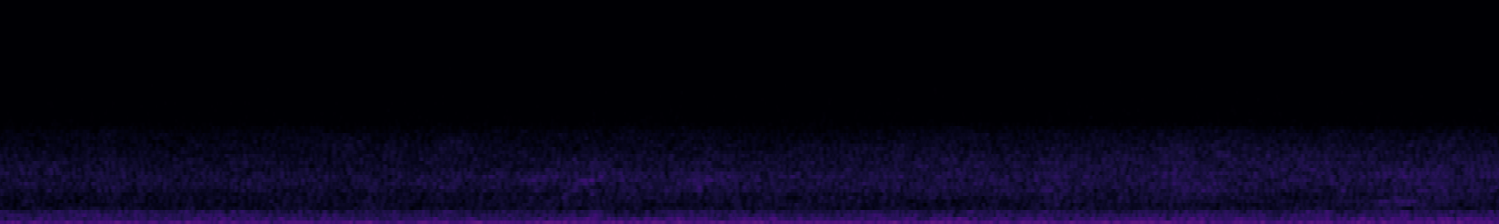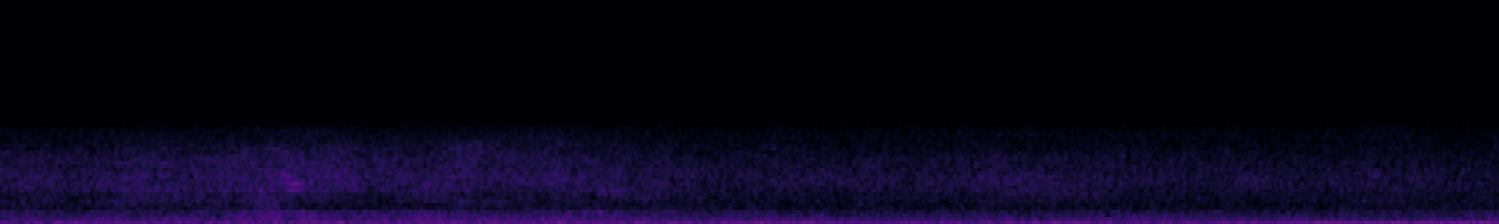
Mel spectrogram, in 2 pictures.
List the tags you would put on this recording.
Soundscapes > Nature
nature natural-soundscape alice-holt-forest raspberry-pi meadow soundscape phenological-recording field-recording

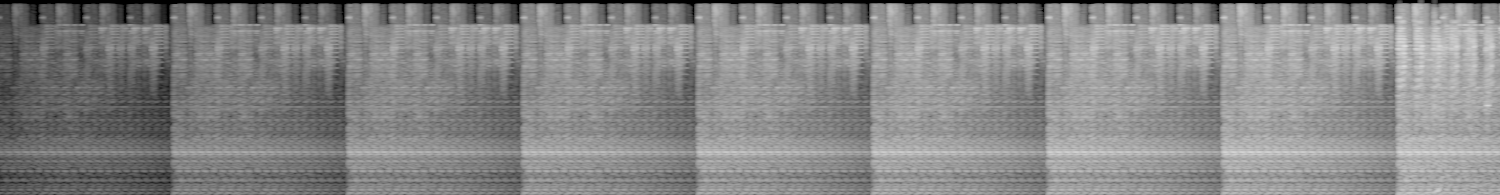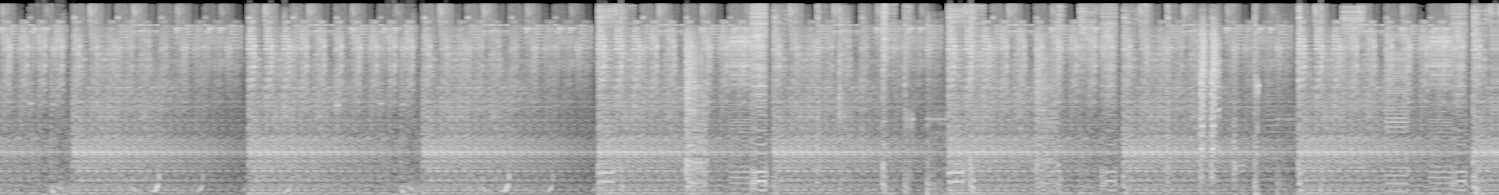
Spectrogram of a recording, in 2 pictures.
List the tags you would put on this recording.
Music > Multiple instruments
Cyberpunk Games Horror Soundtrack Ambient Industrial Noise Underground Sci-fi

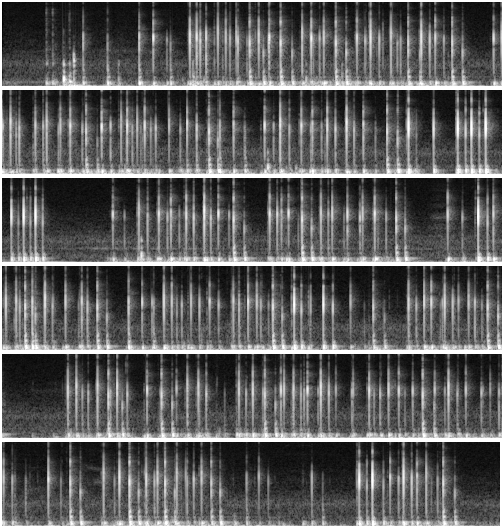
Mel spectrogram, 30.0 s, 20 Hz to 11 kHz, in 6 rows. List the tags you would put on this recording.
Sound effects > Objects / House appliances
creamy keyboard rainy75 thocky typing

